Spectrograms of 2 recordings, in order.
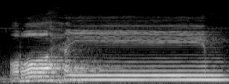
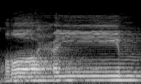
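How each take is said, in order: First: The long vowel is held moderately long. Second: The long vowel is held only briefly. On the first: "empat kali kasroh" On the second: "Dua kali kasroh"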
